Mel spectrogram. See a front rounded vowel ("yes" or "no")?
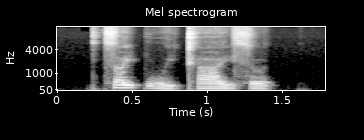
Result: no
